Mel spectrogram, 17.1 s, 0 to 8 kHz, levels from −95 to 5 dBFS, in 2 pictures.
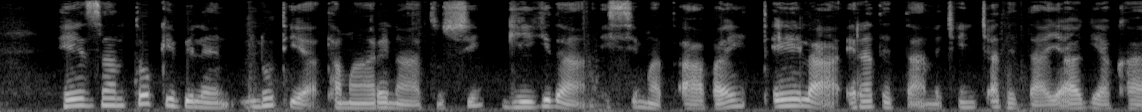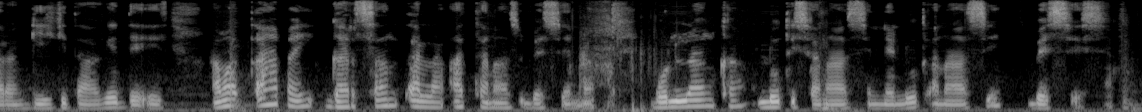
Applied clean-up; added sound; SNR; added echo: neural separator model SepFormer DNS4.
